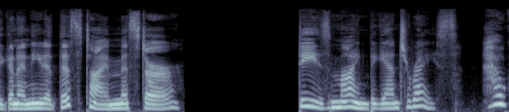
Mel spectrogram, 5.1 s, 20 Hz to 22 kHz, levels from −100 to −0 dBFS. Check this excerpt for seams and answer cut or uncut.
cut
